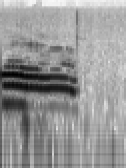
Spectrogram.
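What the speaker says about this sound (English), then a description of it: "Your cat has some ideas about it too." A cat gives a single clear, drawn-out meow lasting about half a second, close and alone, then it falls quiet.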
